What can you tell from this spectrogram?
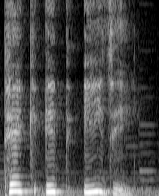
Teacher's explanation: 発音で注意するのは it の t を破裂音という息だけにすることだけです。ところが、この take it easy を素早くネイティブっぽく発音すると take it easy となり、とても難しくなります。it の t と easy がくっつくような形になるのです。ですので、t 型 e t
